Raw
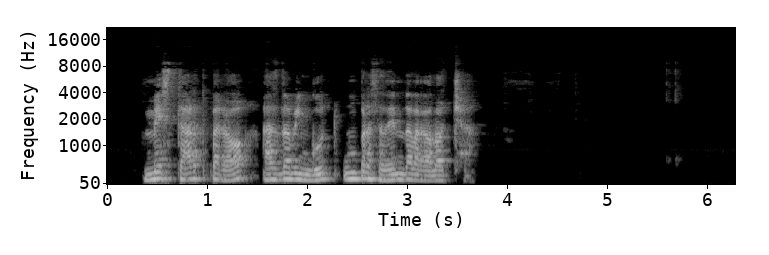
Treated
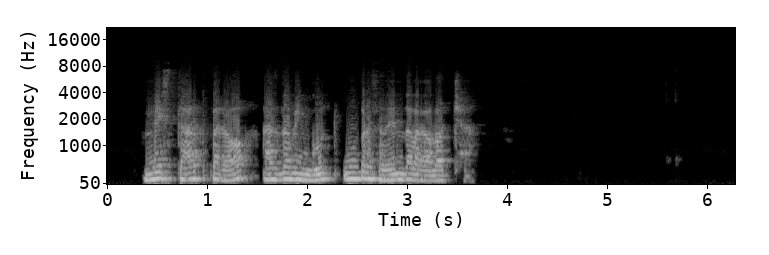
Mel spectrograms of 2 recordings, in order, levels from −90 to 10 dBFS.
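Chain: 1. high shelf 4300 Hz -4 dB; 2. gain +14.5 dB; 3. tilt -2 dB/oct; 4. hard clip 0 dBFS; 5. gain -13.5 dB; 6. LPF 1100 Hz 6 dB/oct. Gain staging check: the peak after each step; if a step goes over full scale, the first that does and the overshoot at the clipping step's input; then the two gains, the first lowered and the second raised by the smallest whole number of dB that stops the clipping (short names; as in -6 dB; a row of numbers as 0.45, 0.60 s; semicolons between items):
-8.0, +6.5, +9.5, 0.0, -13.5, -13.5 dBFS; step 2, 9.5 dB; step 2 +4.5 dB, step 5 -3.5 dB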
